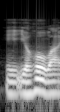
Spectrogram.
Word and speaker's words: 여호와: 4개의 자음으로 구성되어져 있는데 그것을 아도나이 라고 하는 모음 으로 구성되어져 있는 주님 이라는 뜻의 이스라엘 백성들이 하나님의 이름을 부르지 않고 그냥 주님 이렇게 이제 읽었었는데 주님 이라고 다른 형태로 발음 햇던 그 모음을 합쳐서 이어 호와 이렇게 읽습니다 그리고 지금은 이 자음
